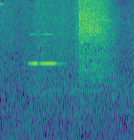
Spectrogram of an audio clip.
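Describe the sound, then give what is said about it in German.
A truck delivering old fluorescent lamps from a municipal waste collection point to a fluorescent lamp recycling plant in Essen, Germany, idles with low engine rumble, then a sharp burst of air brake hiss releases for about half a second before fading back to the engine noise. “Ein LKW liefert alte Leuchtstofflampen von einer städtischen Abfallsammelstelle an.”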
